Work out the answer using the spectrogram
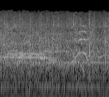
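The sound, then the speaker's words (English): Audience applause rises at a motivational speaking event: a steady, fairly soft wash of clapping lasting about two seconds, with no break in it. “Get old man a round of applause.”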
